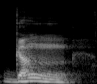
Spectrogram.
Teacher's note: uh it's written gum g-a-m with a dot uh transliterated but the actual sanskrit is gang which is more of that nasally sound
